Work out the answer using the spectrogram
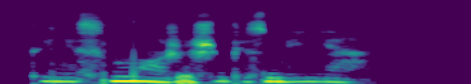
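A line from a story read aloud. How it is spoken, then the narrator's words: Barely audible whisper. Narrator (Russian): шепчу еле слышно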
